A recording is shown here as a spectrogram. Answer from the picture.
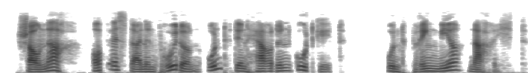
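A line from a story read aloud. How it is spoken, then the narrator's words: Plain. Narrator (German): sagte sein Vater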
